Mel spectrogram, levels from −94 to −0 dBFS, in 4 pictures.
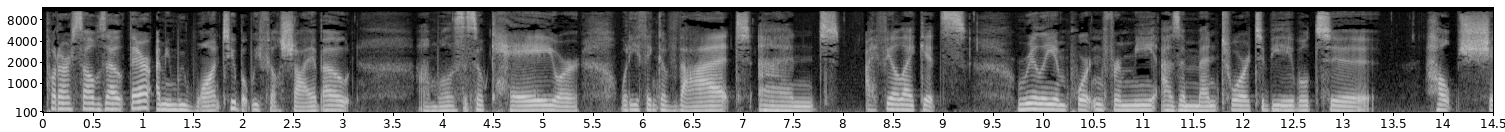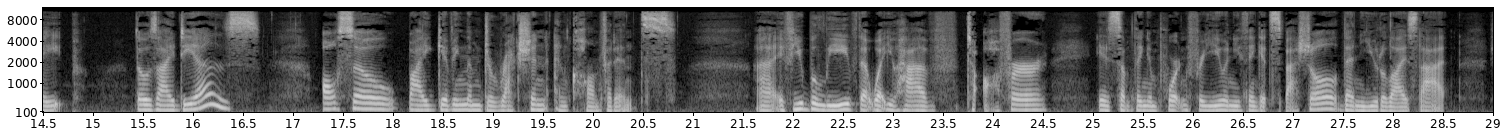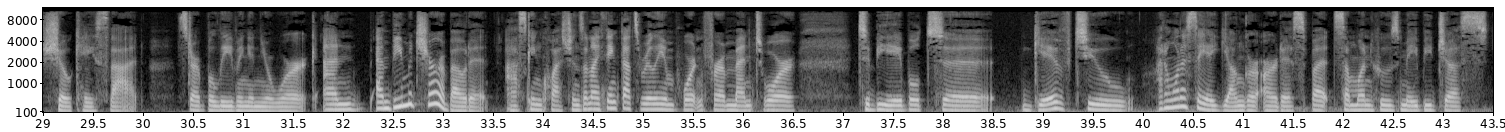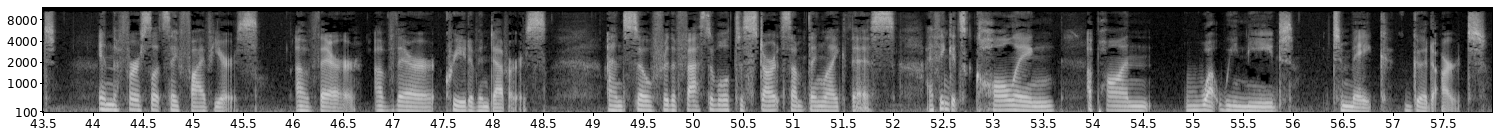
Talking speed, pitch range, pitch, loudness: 160 wpm, 140-160 Hz, 150 Hz, -23 LUFS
